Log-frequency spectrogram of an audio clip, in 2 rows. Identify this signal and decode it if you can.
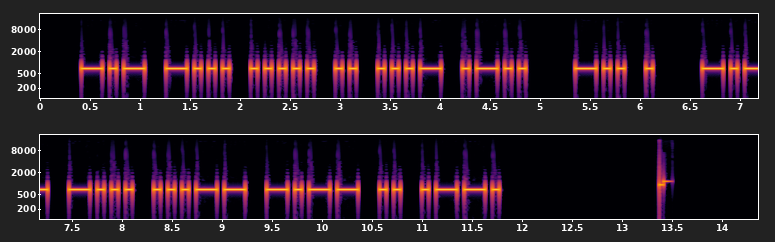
Morse code, heard as a keyed tone, about 17 wpm, 700 Hz. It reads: KB5IVL DE KB3YIP
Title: USA Callsign DE Callsign - 6 Characters - 17wpm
